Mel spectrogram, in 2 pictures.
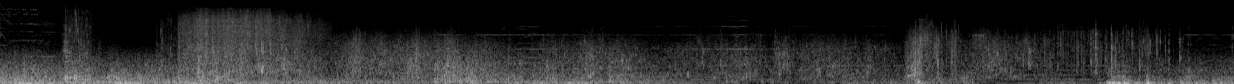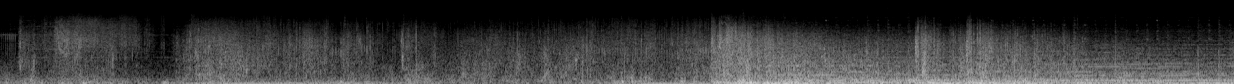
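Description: Fire gleam on rocks ignites and bursts in Horizon Forbidden West, with several heavy booming explosions and rumbling debris, interspersed with footsteps and ambient game sound, loud and close with no speech.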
